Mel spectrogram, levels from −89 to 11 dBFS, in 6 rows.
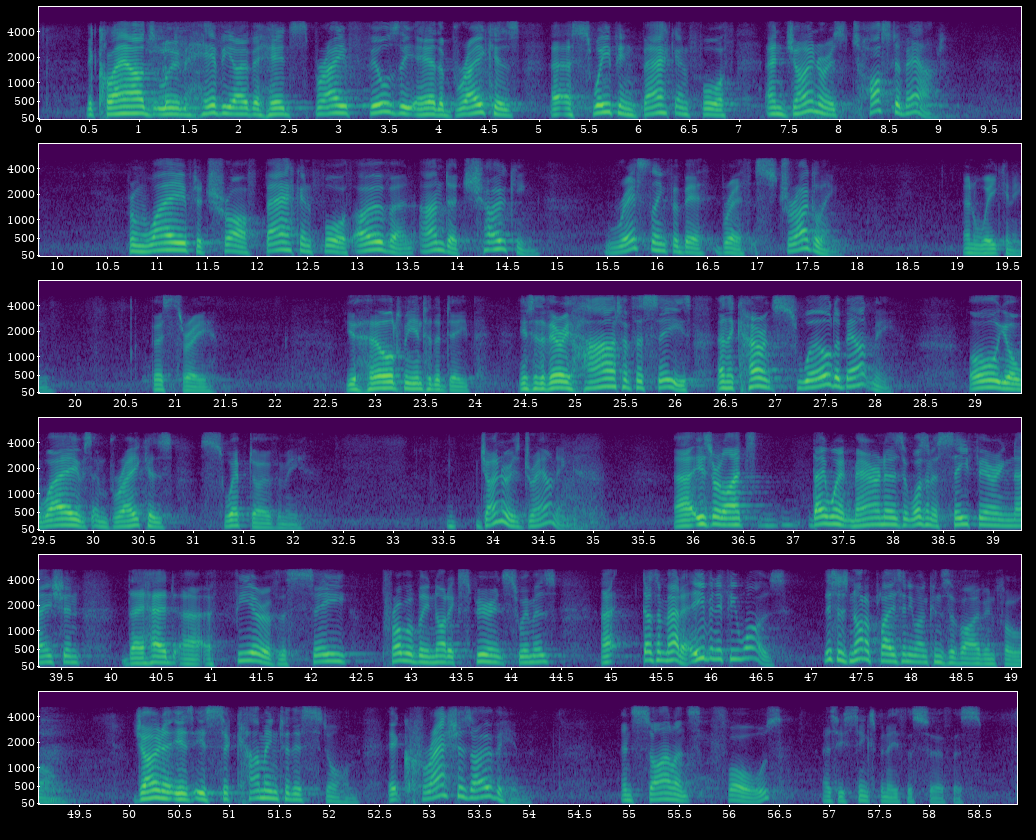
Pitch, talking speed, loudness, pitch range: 160 Hz, 135 wpm, -21 LUFS, 130-180 Hz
